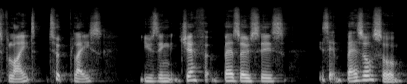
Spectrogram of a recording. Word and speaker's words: Bezos: So also in April, an all female space flight took place using Jeff Bezos's is it Bezos or how do you say that? Jeff Bezos.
